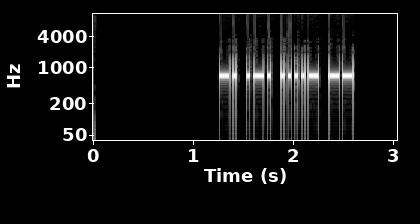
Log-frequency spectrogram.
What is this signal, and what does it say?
Morse code, heard as a keyed tone, about 34 wpm, 700 Hz. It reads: NR4M
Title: Call Signs Repeated 2x - 35wpm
